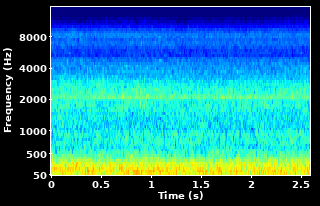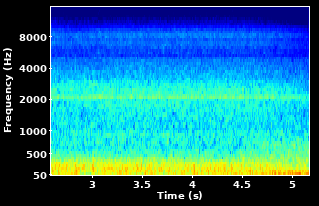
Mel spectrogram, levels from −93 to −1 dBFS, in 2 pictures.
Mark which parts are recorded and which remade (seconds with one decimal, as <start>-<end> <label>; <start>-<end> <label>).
0.0-1.4 remade; 1.4-2.1 recorded; 2.1-3.1 remade; 3.1-5.2 recorded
